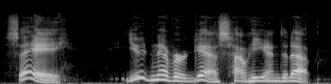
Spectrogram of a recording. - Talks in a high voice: No, medium, 165 Hz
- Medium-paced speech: Yes, average, 145 wpm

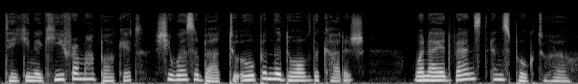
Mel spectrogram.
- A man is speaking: No, female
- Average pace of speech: No, fast, 240 wpm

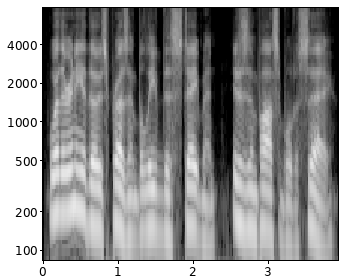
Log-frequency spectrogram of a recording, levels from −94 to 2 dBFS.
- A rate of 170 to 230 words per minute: Yes, average, 200 wpm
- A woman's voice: No, male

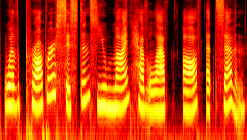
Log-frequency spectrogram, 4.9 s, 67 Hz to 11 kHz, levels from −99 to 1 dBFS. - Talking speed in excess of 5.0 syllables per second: No, 3.4 syllables/s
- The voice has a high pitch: Yes, high, 235 Hz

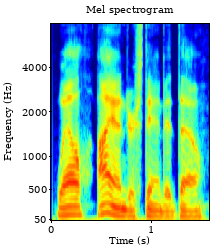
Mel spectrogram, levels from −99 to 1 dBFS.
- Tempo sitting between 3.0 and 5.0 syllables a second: Yes, 4.9 syllables/s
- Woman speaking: No, male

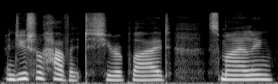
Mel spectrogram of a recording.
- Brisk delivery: No, average, 170 wpm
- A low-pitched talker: No, high, 220 Hz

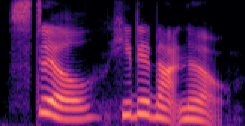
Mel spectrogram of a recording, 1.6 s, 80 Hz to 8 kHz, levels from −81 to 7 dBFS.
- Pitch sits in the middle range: No, high, 230 Hz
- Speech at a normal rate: Yes, average, 185 wpm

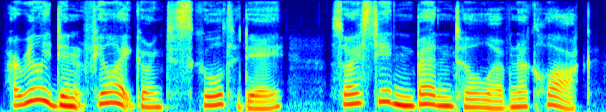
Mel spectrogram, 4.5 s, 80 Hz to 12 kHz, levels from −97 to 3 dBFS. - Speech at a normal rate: No, fast, 235 wpm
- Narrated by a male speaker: No, female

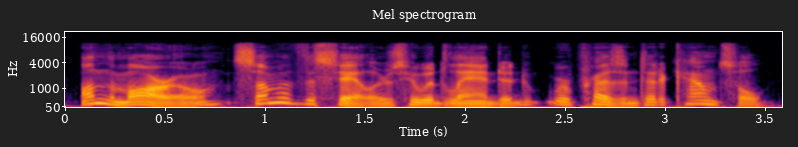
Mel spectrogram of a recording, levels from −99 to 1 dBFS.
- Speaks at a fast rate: Yes, fast, 250 wpm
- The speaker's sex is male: Yes, male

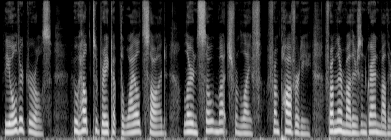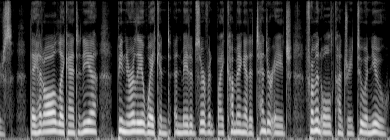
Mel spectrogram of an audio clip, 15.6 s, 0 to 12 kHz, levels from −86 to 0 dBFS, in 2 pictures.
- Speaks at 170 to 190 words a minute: Yes, average, 180 wpm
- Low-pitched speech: No, high, 195 Hz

